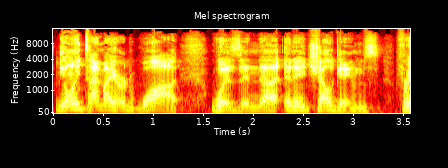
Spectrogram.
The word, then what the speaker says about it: Roy: Like Derek Roy, I guess he said at some point that it was Wah, like the goalie. That, like, that is the actual pronunciation of his name. – Oh, really? – But he just, you know, it was like Roy and you roll with it.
